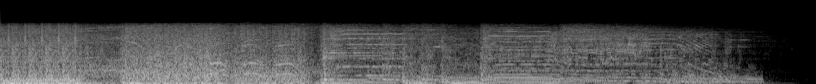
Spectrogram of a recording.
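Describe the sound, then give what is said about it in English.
Sustained gunfire as police officers shoot their way out, a dense, loud barrage of rapid shots lasting several seconds before cutting off abruptly. “We're shooting our way out of here, bro. Okay. On three, dude. You're gonna empty your mag and run.”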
